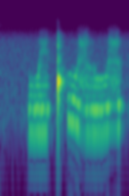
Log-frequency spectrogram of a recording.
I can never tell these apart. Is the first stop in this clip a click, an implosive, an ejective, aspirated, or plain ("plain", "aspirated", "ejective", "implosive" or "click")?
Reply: click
